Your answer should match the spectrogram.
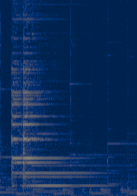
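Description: A mouse-click sound effect followed by a bell-like notification chime that rings out and fades over about a second and a half, over soft background music.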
